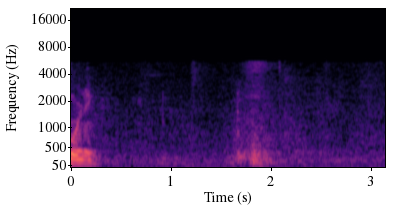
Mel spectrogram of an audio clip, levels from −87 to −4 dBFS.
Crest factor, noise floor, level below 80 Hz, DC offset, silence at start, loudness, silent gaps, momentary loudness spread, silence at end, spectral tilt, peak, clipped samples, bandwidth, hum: 24 dB; -59 dBFS; -66 dBFS; under 0.1%; 0 s; -44 LUFS; none; 16 LU; 0 s; -6 dB/octave; -20 dBFS; under 0.1%; 5.6 kHz; none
